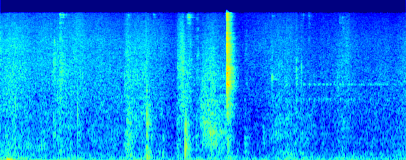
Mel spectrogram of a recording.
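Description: Quiet room with faint rustling and a few light clicks, one sharper than the rest about two seconds in, as a person moves about at a desk; the sounds fade to near quiet.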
